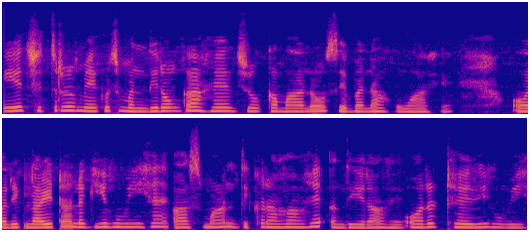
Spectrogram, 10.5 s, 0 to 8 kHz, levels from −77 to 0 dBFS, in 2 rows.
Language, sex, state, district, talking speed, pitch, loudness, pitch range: Hindi, female, Chhattisgarh, Raigarh, 160 wpm, 235 Hz, -28 LUFS, 215-250 Hz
